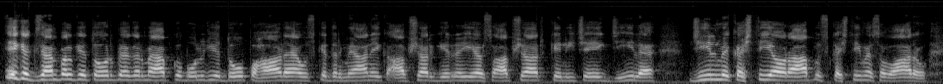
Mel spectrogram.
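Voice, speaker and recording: A man's voice: high-pitched, steady tone, normal speed. A man with a Pakistani accent giving conversational interview answers, earnest and motivational, repeating phrases for emphasis. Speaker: businessman guest.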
